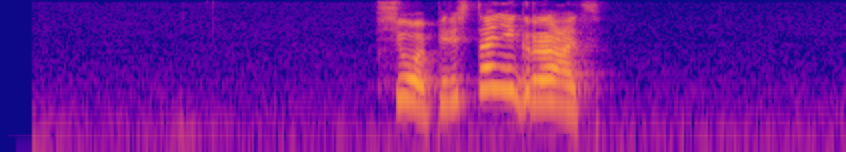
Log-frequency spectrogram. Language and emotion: Russian, angry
